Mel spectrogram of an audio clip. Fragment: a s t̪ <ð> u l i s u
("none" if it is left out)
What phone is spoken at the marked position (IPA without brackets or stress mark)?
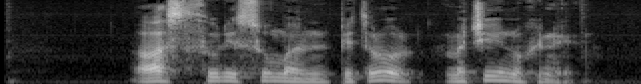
θ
